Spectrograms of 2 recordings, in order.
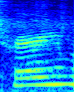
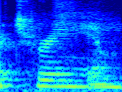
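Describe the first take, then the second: First: Terrarium with an R starting the middle syllable, "tuh-RARE-ee-um". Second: Terrarium with N replacing the second R, "tuh-RAIN-ee-um"; terrarium as "terrainium". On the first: Host asking which word is right, terrarium said "tuh-RARE-ee-um". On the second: Host offering the other option, terrarium said "tuh-RAIN-ee-um". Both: Shown as a demonstration. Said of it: "is it terrarium or terrarium?".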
